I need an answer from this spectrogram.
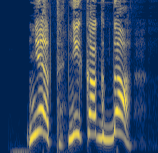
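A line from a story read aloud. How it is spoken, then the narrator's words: Loud shout from the hall. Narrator (Russian): громко крикнула из зала Олимпиады Савельевна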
